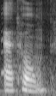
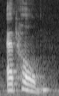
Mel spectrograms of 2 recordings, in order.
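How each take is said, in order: The two takes are said the same way.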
